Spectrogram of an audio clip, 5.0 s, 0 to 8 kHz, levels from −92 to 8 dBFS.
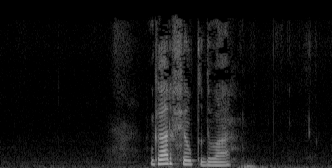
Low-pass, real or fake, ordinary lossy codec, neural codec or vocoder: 7.2 kHz; fake; MP3, 32 kbps; codec, 16 kHz, 8 kbps, FunCodec, trained on Chinese and English, 25 frames a second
